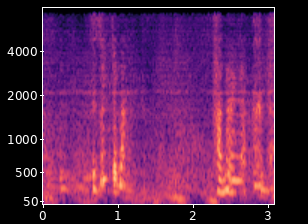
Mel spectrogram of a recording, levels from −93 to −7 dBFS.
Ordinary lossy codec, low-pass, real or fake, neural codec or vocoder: none; 7.2 kHz; fake; codec, 44.1 kHz, 0.9 kbps, DAC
